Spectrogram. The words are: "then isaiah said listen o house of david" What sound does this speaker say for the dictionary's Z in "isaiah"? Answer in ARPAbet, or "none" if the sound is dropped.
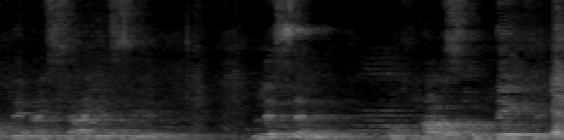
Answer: S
